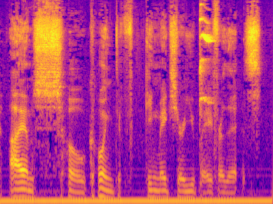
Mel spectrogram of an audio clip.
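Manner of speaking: through gritted teeth. Voicing a character who threatens a player: through gritted teeth. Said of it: "he grits his teeth".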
